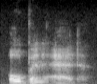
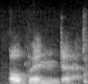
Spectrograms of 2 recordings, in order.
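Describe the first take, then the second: First: The ending is said as a separate extra syllable. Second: The ending joins the word without an extra syllable. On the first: The speaker calls it wrong. "than if you say ed" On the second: The speaker calls it right. "I'll be very precise with my enunciation"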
